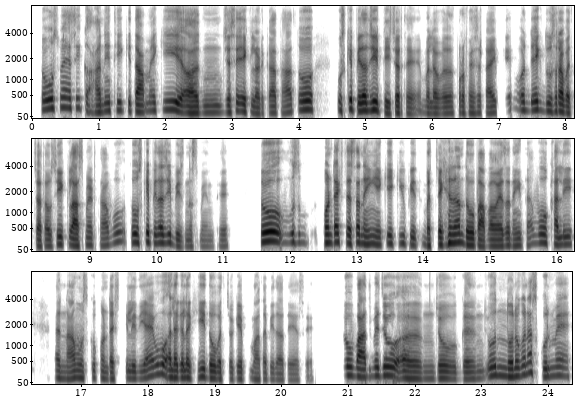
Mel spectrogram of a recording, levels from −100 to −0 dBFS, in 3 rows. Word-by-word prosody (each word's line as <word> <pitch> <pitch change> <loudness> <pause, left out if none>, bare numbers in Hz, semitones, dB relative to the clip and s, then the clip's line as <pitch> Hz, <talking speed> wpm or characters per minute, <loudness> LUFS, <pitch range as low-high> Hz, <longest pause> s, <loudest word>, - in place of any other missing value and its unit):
तो 185 +1 +3
उसमें 210 +2 -1
ऐसी 215 0 -4
कहानी 135 -3 -4
थी 170 - -3
किताब 145 -4 +1
में 160 +1 -7
कि 180 0 +2
अ, 125 -3 +5
जैसे 130 +3 -4
एक 140 -1 0
लड़का 115 +1 -4
था 125 +2 -7
तो 175 +6 +3 0.4
उसके 165 +5 +2
पिताजी 165 +1 +6
टीचर 120 -4 -1
थे 110 -2 -5
मतलब 110 -2 -5
अ, 115 +1 -3
प्रोफ़ेसर 120 -1 -7
टाइप 120 +1 -4
के - - -15
और 170 -2 -6
एक 170 - -11
दूसरा 150 -1 +3
बच्चा 120 -2 -2
था - - -1
उसी 150 +6 -1
क्लासमेट 140 -1 0
था 130 - -6
वो 200 +2 -6
तो 185 0 +3
उसके 190 +3 +1
पिताजी 175 +1 +1
बिज़नेसमैन 115 0 -10
थे। 115 0 -12 0.5
तो 205 +2 +11 0.3
उस 180 - -15 0.4
कॉन्टेक्स्ट 180 0 +3
ऐसा 165 +3 +3
नहीं 155 -1 -1
है 145 - -1
कि 165 +4 -3
कि 155 -4 -7 0.2
बच्चे 135 +3 +1
के 160 +6 +3
ना 180 +1 +6
2 135 -1 +7
पापा 120 -1 +1
वैसा 120 +2 +1
नहीं 125 +1 -5
था 135 - -11
वो 175 -1 +2
खाली 150 +1 -1 0.4
अ, 140 - -4
नाम 130 +2 -4
उसको 140 +1 -9
कॉन्टेक्स्ट 125 -2 -7
के 135 - -12
लिए 130 -1 -3
दिया 135 +3 -4
है 175 - 0
वो 215 - +3
अलग-अलग 145 -1 +1
ही 160 0 0
2 135 -3 +1
बच्चों 120 0 -7
के 125 0 -6
माता-पिता 115 -2 -10
थे 105 0 -17
ऐसे। 105 +1 -24 0.5
तो 185 0 +2
बाद 160 -3 +3
में 175 - +1
जो 185 +1 +4
अ, 130 -3 +1
जो 125 -1 -4
ग 125 +2 -5 0.2
उन 180 -2 -3
दोनों 165 +1 +3
को 200 - -2
ना 230 +4 -1
स्कूल 160 -9 -5
में 180 +2 -5
140 Hz, 210 wpm, -19 LUFS, 125-170 Hz, 0.5 s, तो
